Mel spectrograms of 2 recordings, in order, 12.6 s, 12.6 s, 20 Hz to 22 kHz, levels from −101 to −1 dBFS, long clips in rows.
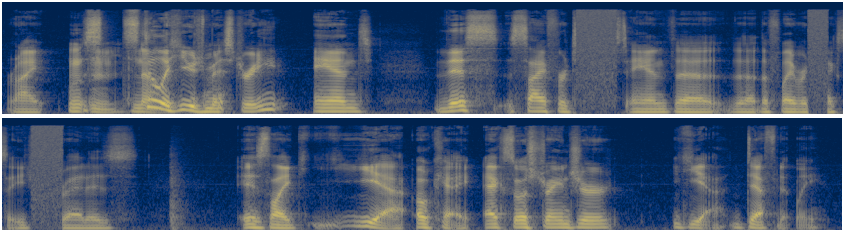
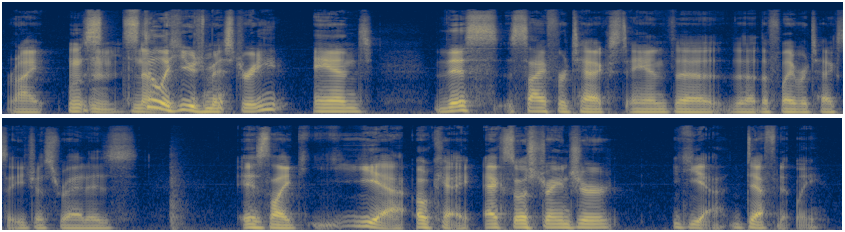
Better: second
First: audio cutting out; filled with static; at 4.5 s, at 6 s and at 6.5 s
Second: none

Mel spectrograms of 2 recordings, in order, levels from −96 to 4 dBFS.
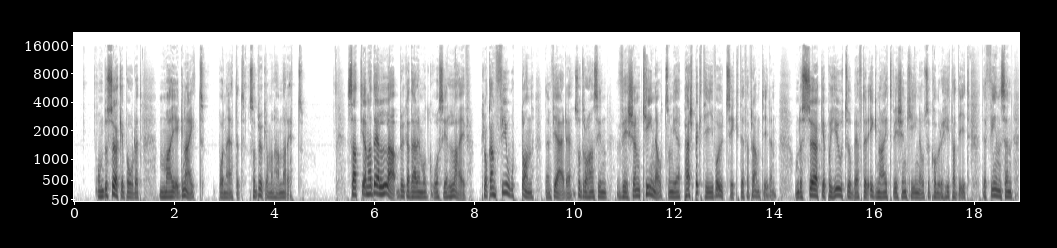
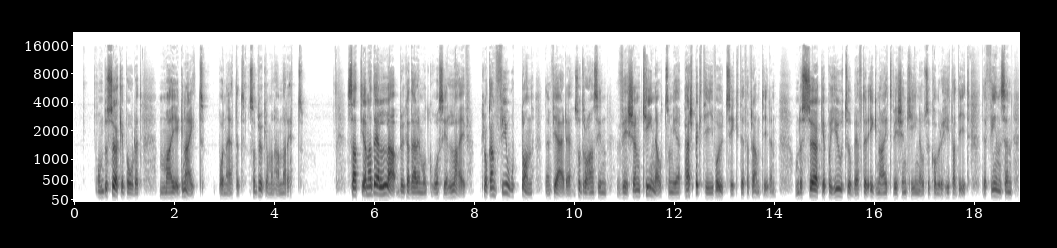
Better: first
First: none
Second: thin; somewhat; fading below 300 Hz

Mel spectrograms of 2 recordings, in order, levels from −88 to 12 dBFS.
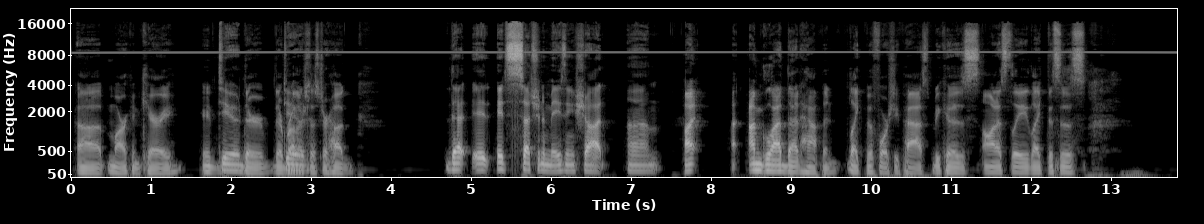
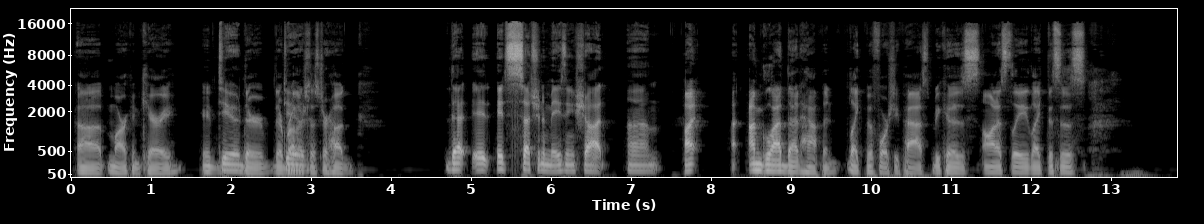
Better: second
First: high-pitched whine; noticeable; throughout; 8.5 kHz, 15 dB below the speech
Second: none

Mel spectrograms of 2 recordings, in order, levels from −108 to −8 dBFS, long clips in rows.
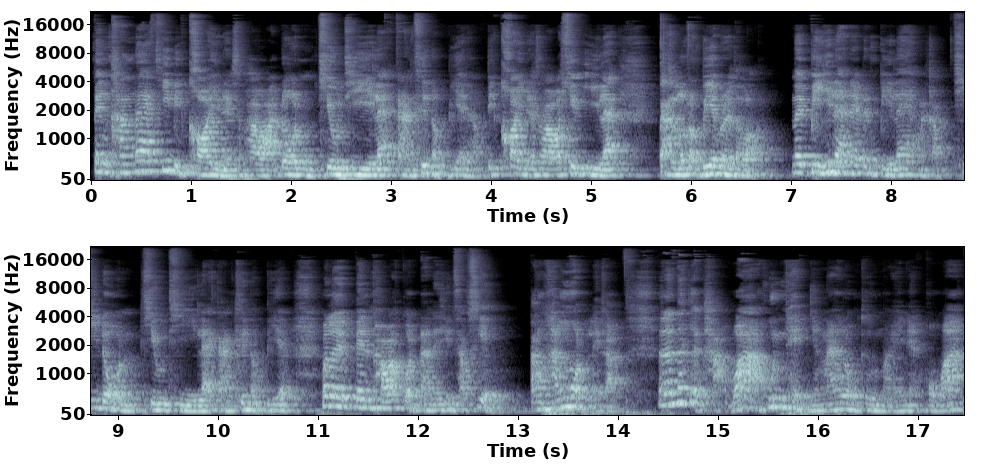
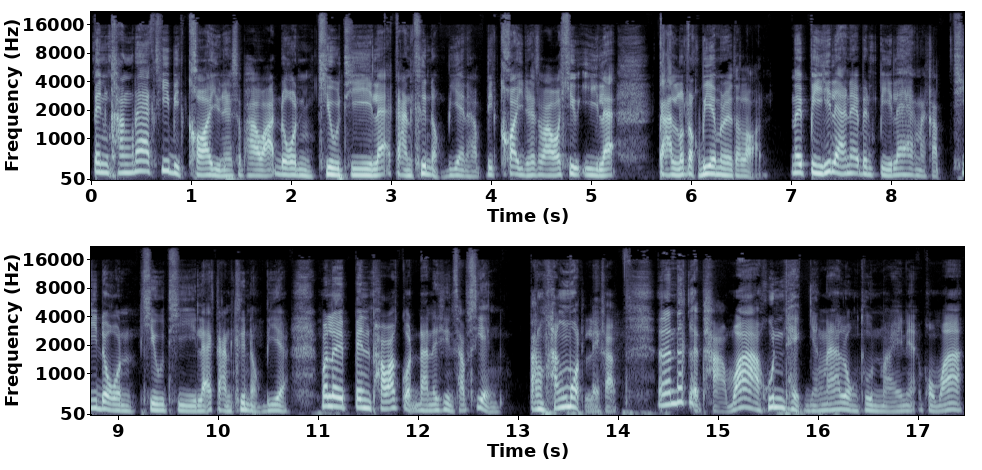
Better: second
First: off-mic speech; far // room echo; slight; dies away in 0.5 s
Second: none

